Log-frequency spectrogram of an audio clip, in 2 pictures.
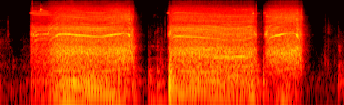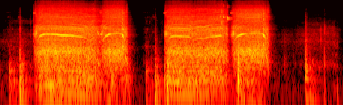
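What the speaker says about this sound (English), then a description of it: "I'm just going to go ahead now and start making some dowel holes" A power drill bores dowel holes in wood for a DIY sit-and-step stool. Four long, loud whirring bursts of about two seconds each come close by, split by short pauses and brief starts and stops, with no voices.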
